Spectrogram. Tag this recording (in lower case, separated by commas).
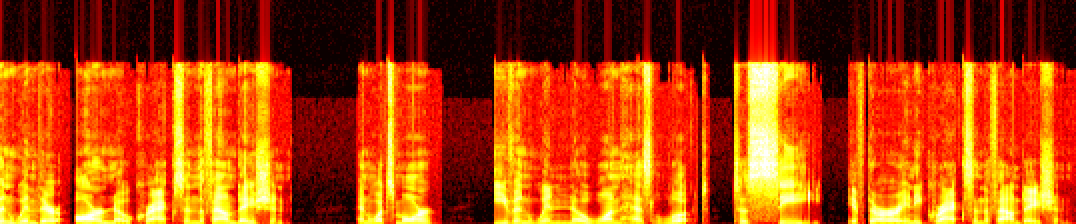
speech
